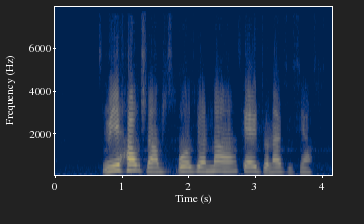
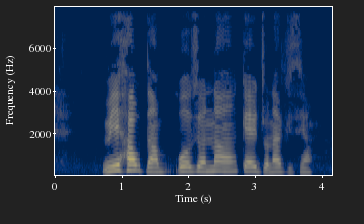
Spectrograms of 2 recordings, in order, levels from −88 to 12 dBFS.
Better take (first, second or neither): second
